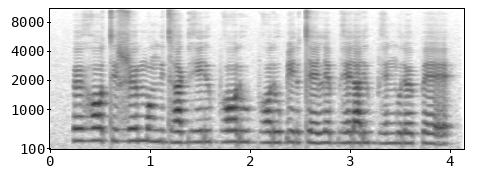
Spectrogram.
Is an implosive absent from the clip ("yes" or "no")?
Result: no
